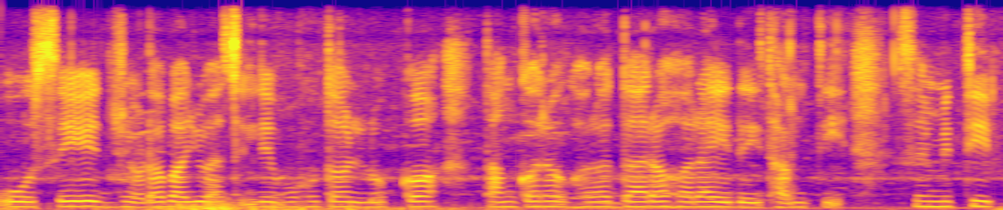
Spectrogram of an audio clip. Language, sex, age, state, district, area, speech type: Odia, female, 18-30, Odisha, Balangir, urban, spontaneous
